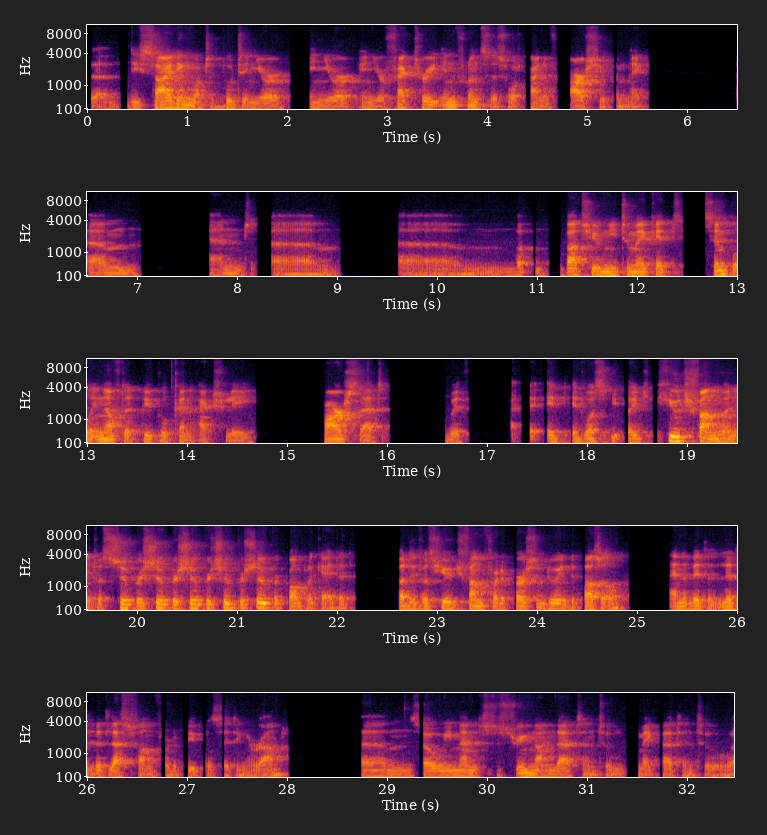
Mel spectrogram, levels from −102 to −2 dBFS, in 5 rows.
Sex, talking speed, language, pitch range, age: male, 170 wpm, English, 90-105 Hz, 40-59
